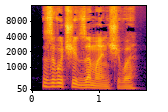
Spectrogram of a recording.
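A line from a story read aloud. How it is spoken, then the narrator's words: Sighing. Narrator (Russian): вздохнула она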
